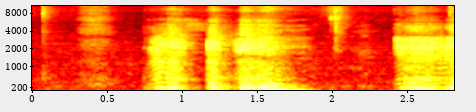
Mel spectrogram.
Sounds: Throat clearing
